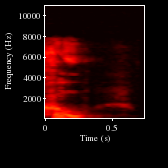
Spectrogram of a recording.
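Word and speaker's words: ku (九): Similarly, the number 9 is also unlucky as it's pronounced ku, which also sounds like the word for agony.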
